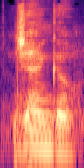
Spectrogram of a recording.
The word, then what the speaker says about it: Django: he what's your name Django the D is silent I am pleased to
